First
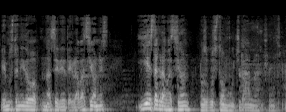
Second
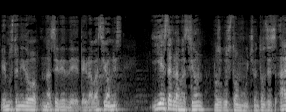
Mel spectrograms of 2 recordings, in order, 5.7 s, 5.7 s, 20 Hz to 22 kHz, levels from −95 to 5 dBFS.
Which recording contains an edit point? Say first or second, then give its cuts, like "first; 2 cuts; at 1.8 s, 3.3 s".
first; 2 cuts; at 1.3 s, 4.8 s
